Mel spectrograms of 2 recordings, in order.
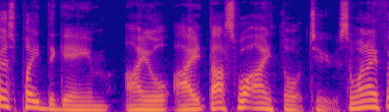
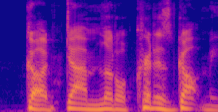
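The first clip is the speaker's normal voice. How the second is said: put-on annoyed, angry character voice. Imagining what Dog Day would say if he were Rich, mock-angry Rich impression. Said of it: "I'm going to do an impression of Rich".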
